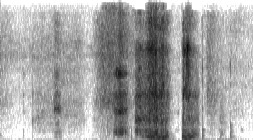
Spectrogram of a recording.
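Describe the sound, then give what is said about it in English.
A person's snort, a few short, noisy nasal and throat bursts of moderate loudness, separated by quieter breathy sounds. “You can snort all you want.”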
